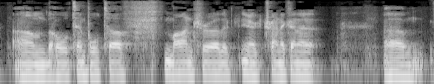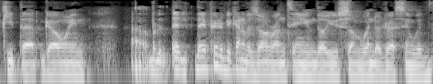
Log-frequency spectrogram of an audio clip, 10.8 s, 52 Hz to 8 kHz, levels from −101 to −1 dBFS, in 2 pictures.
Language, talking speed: English, 205 wpm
